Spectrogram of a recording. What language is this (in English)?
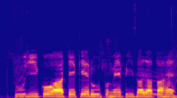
Hindi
